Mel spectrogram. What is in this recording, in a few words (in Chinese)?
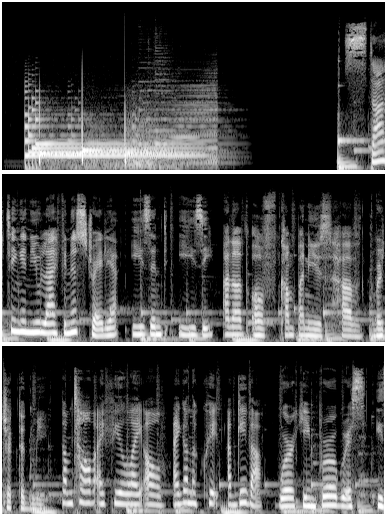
cantonese; 【簡單快煮】醬燒豚肉飯配麻藥溏心蛋; 好煮意; SBS Chinese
